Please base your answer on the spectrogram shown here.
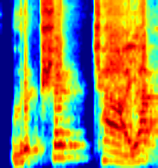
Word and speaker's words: वृक्षच्छाया: So, vriksha chaya ऐसा ना बोलते हुए वृक्ष छाया ऐसा बोले, तो उसके लिए रूल्स है.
